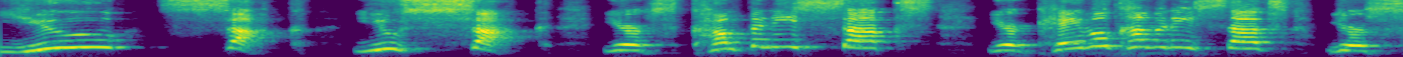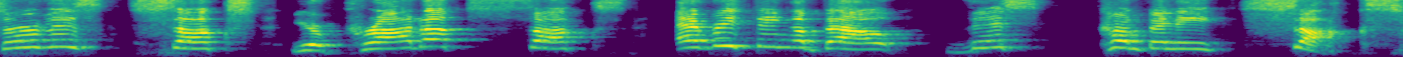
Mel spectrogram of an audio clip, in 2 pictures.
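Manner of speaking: mock high, furious screaming rant. Retelling a husband's rant into the phone at the cable company: imitating someone screaming angrily. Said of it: "He's screaming this into the phone".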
